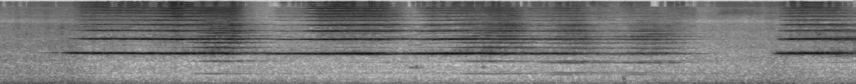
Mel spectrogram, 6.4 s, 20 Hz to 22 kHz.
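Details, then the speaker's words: Toyota GX 300 Series, newly bought, driven first thing in the morning, with the brakes touched lightly near the top of a hill. A steady high-pitched squeal rises and fades with each touch over soft road noise: brake squeal. "that was me touching the brakes lightly first thing in the morning and as I come to the top of the hill yeah not good"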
